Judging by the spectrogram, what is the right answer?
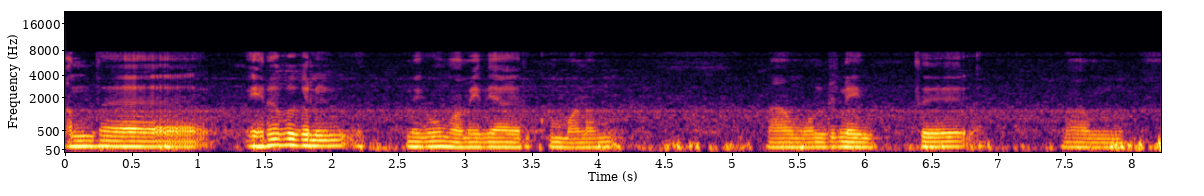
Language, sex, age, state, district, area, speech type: Tamil, male, 30-45, Tamil Nadu, Pudukkottai, rural, spontaneous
